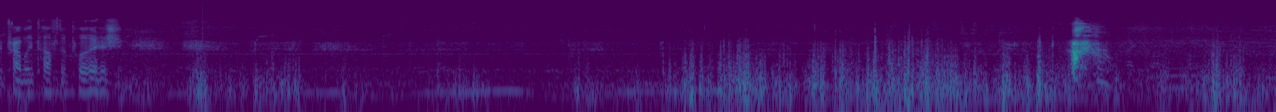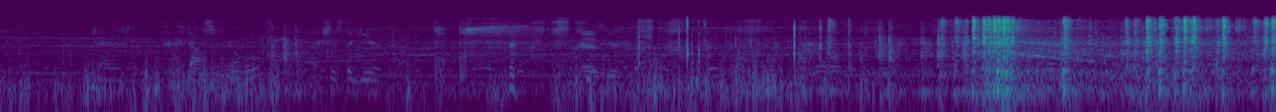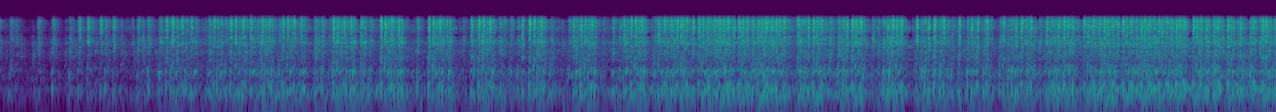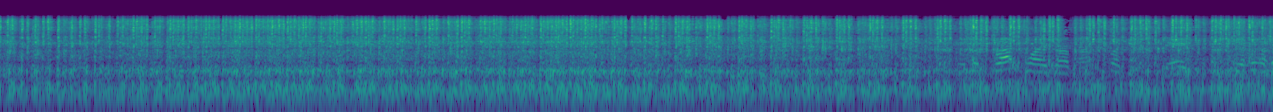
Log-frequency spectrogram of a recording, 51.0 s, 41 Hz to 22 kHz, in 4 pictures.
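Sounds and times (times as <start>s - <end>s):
radial aircraft engine starting up: 11.6s - 51.0s.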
